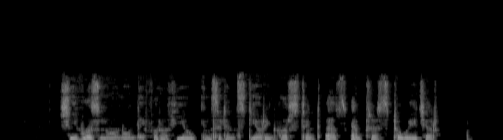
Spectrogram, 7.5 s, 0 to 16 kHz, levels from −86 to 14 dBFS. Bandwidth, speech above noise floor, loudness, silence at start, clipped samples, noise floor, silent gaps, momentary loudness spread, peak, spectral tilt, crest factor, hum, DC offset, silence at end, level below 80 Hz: 7.6 kHz; 52 dB; -36 LUFS; 0.9 s; under 0.1%; -88 dBFS; none; 8 LU; -16 dBFS; -4 dB/octave; 20 dB; none; under 0.1%; 0.5 s; -76 dBFS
